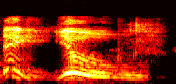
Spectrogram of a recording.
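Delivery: put-on heavy Brooklyn New York accent. In a chat about new york accents, say it in a heavy brooklyn new york accent. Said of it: "heavy Brooklyn, New York accent".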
